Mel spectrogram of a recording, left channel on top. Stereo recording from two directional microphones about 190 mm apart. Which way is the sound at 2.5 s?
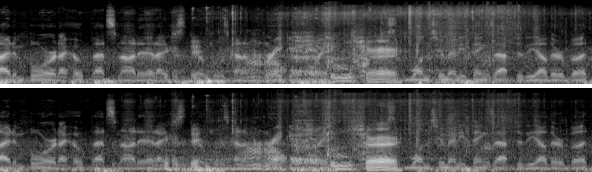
45° right (ahead or behind).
